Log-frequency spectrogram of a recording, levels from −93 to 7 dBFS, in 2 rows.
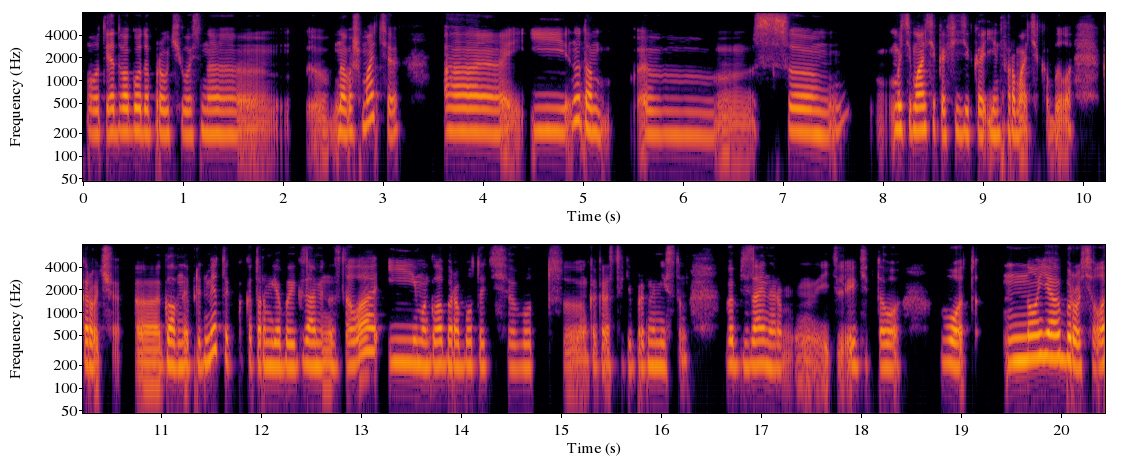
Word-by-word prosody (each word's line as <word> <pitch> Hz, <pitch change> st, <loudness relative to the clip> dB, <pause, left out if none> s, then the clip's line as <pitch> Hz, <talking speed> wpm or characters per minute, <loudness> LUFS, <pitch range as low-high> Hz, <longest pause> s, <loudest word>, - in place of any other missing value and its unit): Вот 200 Hz, 0 st, -4 dB
я 210 Hz, -, +4 dB
2 210 Hz, 0 st, +3 dB
года 215 Hz, -1 st, +3 dB
проучилась 200 Hz, 0 st, -3 dB
на, 200 Hz, -1 st, -2 dB, 0.4 s
э-э, -, -, -9 dB
на 210 Hz, -1 st, +2 dB
вышмате. 255 Hz, +10 st, -1 dB, 0.4 s
Э-э, 215 Hz, -1 st, +3 dB, 0.2 s
и, 220 Hz, 0 st, -3 dB
ну, 295 Hz, -, +4 dB
там, 225 Hz, -1 st, 0 dB, 0.3 s
э-э, 190 Hz, -, -7 dB
с -, -, -2 dB, 1.0 s
математика, 225 Hz, -1 st, +2 dB
физика 200 Hz, 0 st, -3 dB
и 195 Hz, -, -2 dB
информатика 195 Hz, -1 st, -3 dB
было. -, -, -4 dB, 0.3 s
Короче, -, -, +1 dB
э, 110 Hz, 0 st, +1 dB
главные 195 Hz, -2 st, +4 dB
предметы, 235 Hz, +6 st, 0 dB
к -, -, -22 dB
которым 200 Hz, -2 st, -1 dB
я 200 Hz, 0 st, +3 dB
бы 195 Hz, -, +2 dB
экзамены 200 Hz, -1 st, +1 dB
сдала 215 Hz, +11 st, +4 dB
и 220 Hz, -1 st, -1 dB
могла 205 Hz, 0 st, +3 dB
бы 210 Hz, 0 st, +2 dB
работать 200 Hz, 0 st, -3 dB
вот 190 Hz, 0 st, -5 dB, 0.3 s
как -, -, -7 dB
раз -, -, -2 dB
таки 205 Hz, -2 st, -13 dB
программистом, 200 Hz, +4 st, -4 dB, 0.4 s
веб-дизайнером 205 Hz, -2 st, 0 dB, 0.2 s
и -, -, -9 dB
и 200 Hz, -, -4 dB
типа 210 Hz, 0 st, -16 dB
того, 190 Hz, 0 st, +1 dB, 0.4 s
вот. 215 Hz, -4 st, +3 dB, 0.4 s
Но 235 Hz, +3 st, +6 dB
я 260 Hz, -1 st, +9 dB
бросила 205 Hz, -4 st, +4 dB
205 Hz, 140 wpm, -23 LUFS, 195-220 Hz, 1.0 s, я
